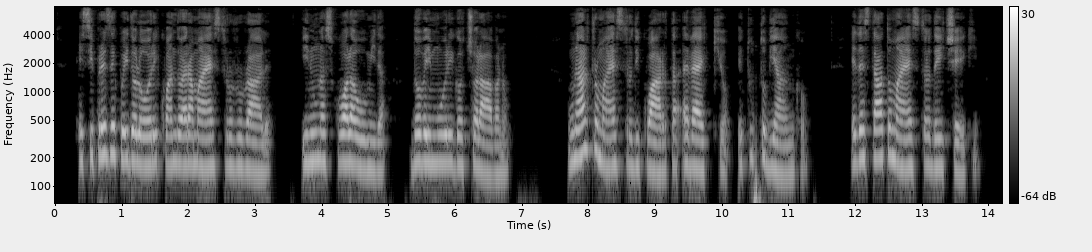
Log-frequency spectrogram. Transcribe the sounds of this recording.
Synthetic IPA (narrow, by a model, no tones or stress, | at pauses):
esːipɾeːzekwejd̪oloːɾikwand̪oɛːɾamaɛst̪ɾoruɾaːlḛ | inunaskwɔːlauːmid̪a | d̪oːveimuːɾiɡot͡ʃːolaːvano | unalt̪ɾomaɛst̪ɾod̪ikwart̪aʔɛvɛkːjo̰et̪ːut̪ːobjaŋkʰo̰ | ed̪ɛst̪aːt̪omaɛst̪ɾod̪ejt͡ʃɛːk̟ḭ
